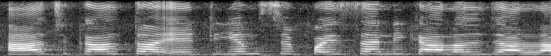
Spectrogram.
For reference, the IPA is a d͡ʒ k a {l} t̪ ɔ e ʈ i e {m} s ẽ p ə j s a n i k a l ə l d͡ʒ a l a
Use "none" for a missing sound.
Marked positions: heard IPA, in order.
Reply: l, m

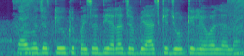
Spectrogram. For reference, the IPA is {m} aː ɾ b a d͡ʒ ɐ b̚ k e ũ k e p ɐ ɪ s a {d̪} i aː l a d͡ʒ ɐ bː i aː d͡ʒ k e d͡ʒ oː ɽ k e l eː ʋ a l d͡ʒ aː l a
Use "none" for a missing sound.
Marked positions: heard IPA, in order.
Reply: b, d̪

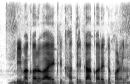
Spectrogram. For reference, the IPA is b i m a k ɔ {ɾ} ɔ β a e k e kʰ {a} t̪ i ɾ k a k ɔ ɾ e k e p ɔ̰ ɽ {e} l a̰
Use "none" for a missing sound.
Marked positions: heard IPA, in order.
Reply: ɾ, a, e

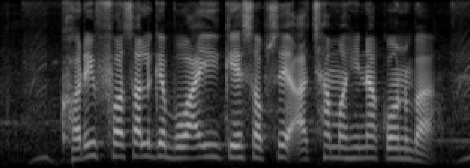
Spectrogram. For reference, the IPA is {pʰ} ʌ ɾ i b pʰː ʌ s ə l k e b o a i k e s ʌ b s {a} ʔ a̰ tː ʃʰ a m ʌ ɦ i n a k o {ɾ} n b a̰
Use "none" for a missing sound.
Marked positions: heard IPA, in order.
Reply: kʰ, e, none

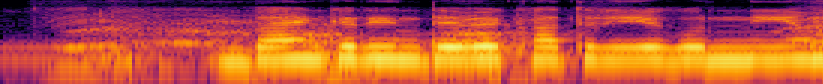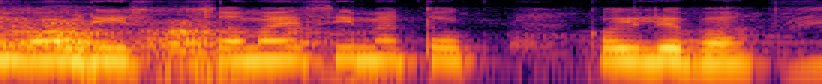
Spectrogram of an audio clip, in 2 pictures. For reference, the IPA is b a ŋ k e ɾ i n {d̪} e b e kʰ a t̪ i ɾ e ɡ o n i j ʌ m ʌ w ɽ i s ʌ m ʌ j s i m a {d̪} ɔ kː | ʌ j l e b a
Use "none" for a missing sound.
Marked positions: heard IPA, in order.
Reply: d̪, t̪

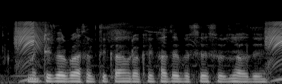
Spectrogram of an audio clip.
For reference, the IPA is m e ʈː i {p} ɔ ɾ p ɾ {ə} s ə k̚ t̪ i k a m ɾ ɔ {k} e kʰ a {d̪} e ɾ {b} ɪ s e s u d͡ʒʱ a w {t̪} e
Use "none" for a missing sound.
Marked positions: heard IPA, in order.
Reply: k, a, kʰ, t̪, b, d̪

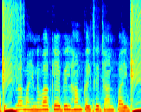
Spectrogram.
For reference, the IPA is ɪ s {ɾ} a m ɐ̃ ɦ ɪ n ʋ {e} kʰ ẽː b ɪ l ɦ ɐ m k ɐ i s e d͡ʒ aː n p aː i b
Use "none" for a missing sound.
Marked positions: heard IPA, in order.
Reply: l, a

